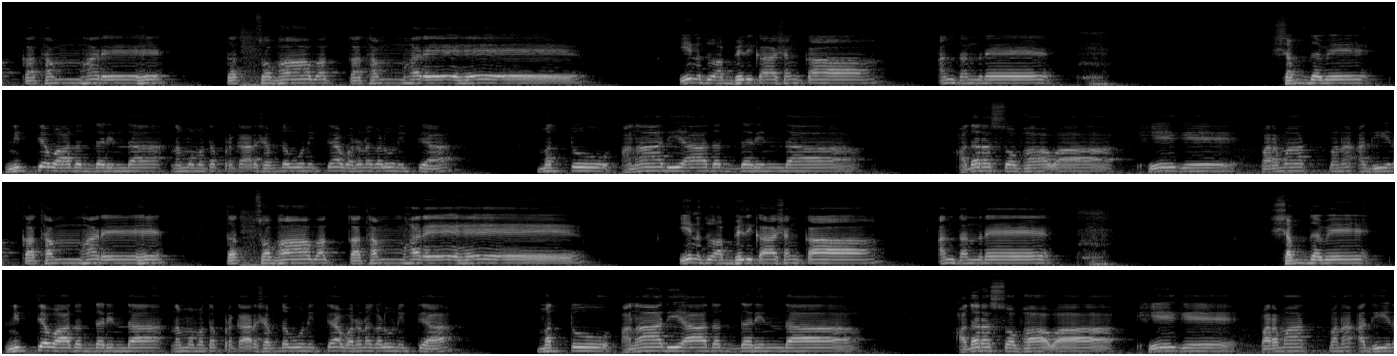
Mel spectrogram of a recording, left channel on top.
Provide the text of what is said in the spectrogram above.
ಕಥಂ ಹರೇಃ. ಏನದು ಅಭ್ಯಧಿಕಾಶಂಕ ಅಂತಂದರೆ, ಶಬ್ದವೇ ನಿತ್ಯವಾದದ್ದರಿಂದ, ನಮ್ಮ ಮತ ಪ್ರಕಾರ ಶಬ್ದವೂ ನಿತ್ಯ, ವರ್ಣಗಳು ನಿತ್ಯ ಮತ್ತು ಅನಾದಿಯಾದದ್ದರಿಂದ ಅದರ ಸ್ವಭಾವ ಹೇಗೆ ಪರಮಾತ್ಮನ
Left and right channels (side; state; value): both; normal; correlation 0.64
